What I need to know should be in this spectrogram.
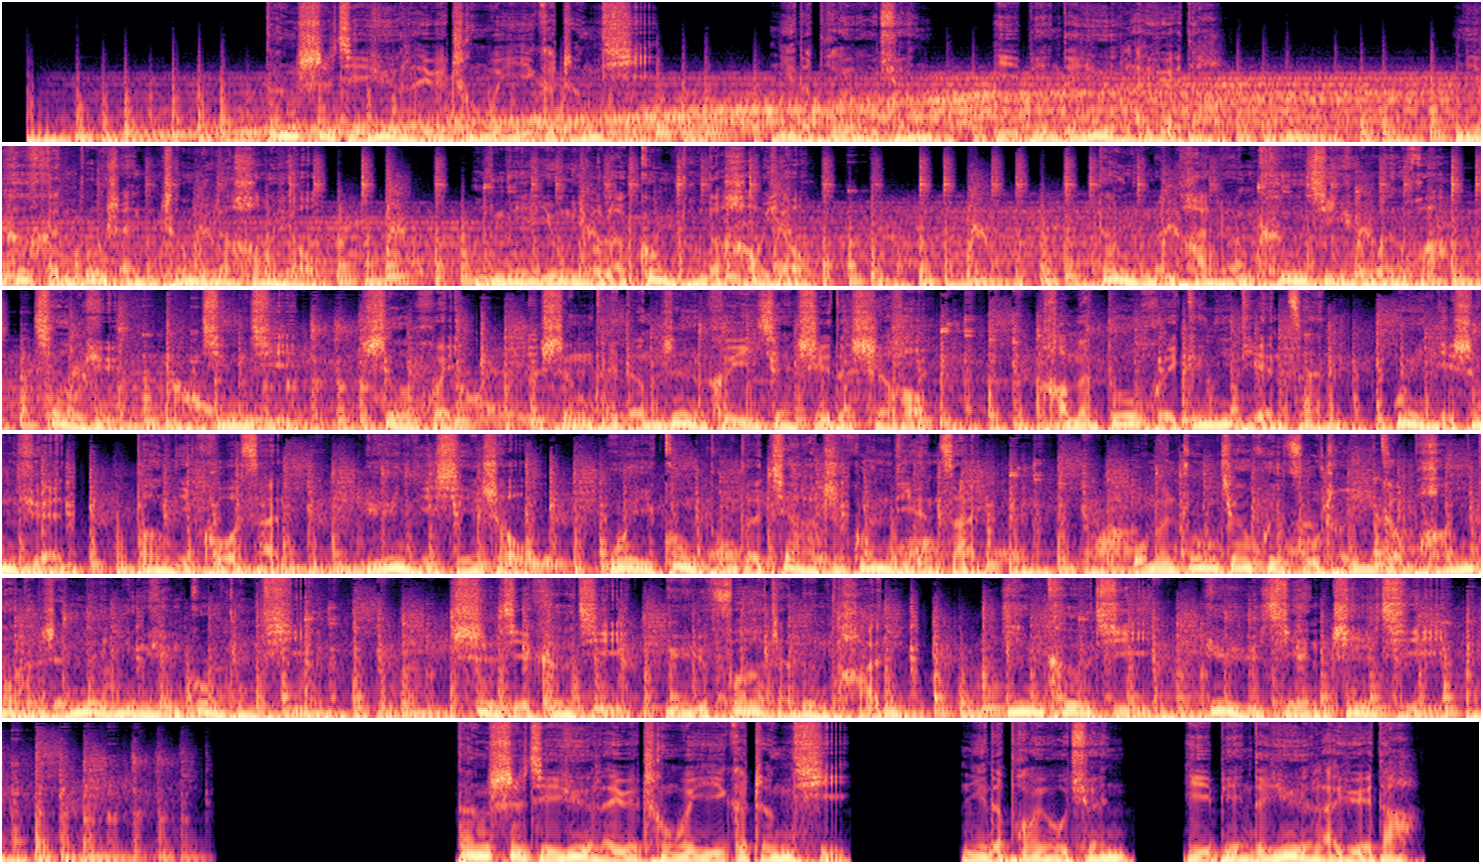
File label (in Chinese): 国语 男声 专题片-大气科技感 大气浑厚磁性 沉稳 娓娓道来; 宣传片-解说-河南省广东商会解说词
